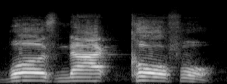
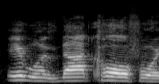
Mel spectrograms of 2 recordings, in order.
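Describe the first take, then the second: First: Slow, loud, drawn-out "was not called for"; emphatic complaint. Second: Said in the usual way. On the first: Shown as a demonstration. Complaining to the principal, slow loud emphasis. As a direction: lean hard on each word of "was not called for".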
